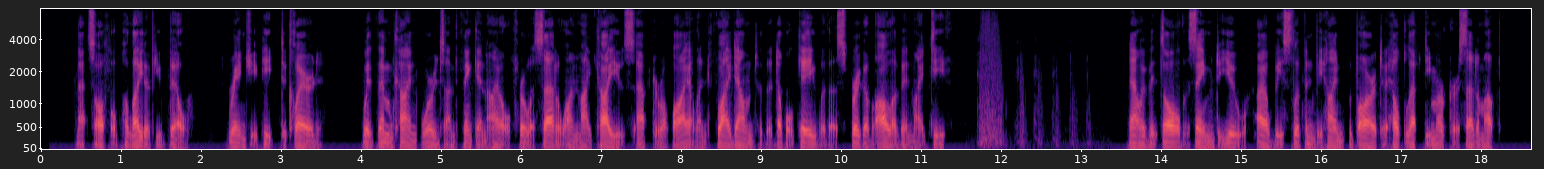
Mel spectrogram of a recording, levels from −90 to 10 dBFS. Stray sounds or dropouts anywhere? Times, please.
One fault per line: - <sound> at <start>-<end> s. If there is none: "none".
- laugh at 11.7-13.2 s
